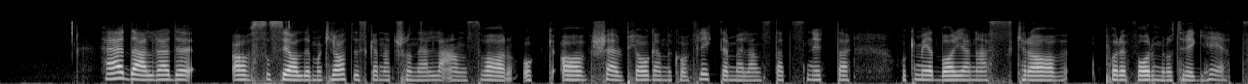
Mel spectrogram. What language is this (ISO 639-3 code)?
swe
